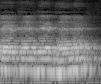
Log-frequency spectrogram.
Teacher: उसके बाद में त वर्ग है, त, थ, द, ध, न, इनका जब उच्चारण करते हैं तो हमारी जिह्वा दांतों को स्पर्श करती है, इसलिए इनको दंते भी कहते हैं।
